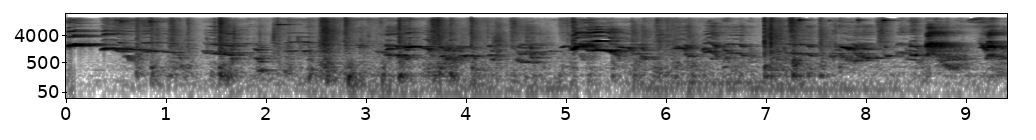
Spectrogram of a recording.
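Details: Eighteen-day-old puppies, described as huge and rambunctious, try to climb out of a kiddie pool; a chorus of high, wavering whimpers and short yips overlaps almost continuously, with scratching between cries.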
